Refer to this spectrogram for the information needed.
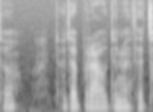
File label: "brawd", Welsh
